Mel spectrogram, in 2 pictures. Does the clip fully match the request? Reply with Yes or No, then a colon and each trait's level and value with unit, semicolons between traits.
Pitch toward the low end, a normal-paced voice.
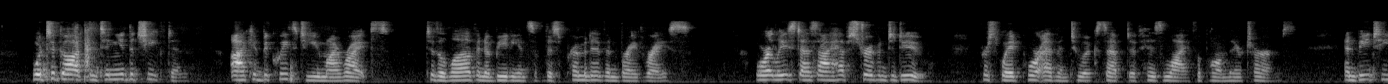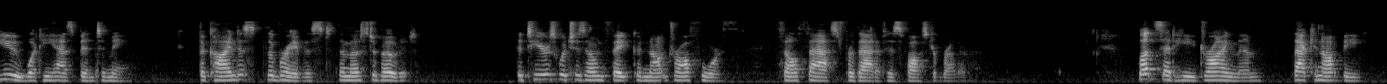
No: medium, 185 Hz; average, 190 wpm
